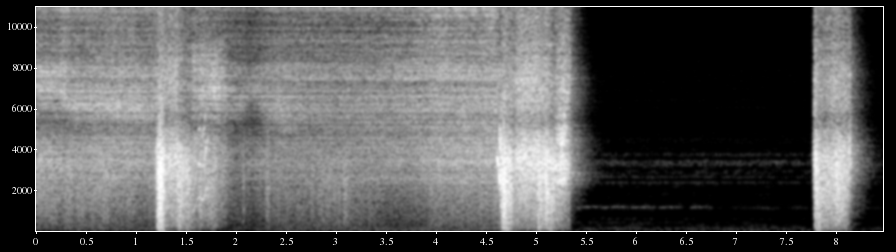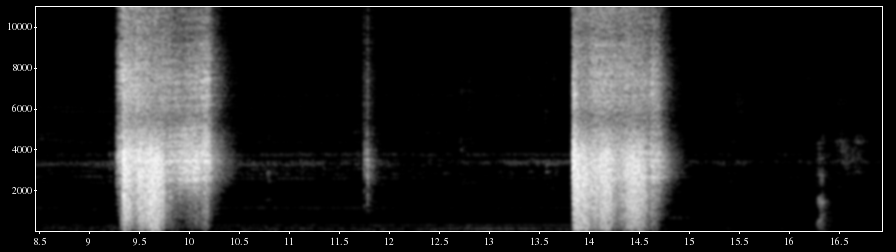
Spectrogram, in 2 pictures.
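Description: Pressurized gas hissing out of a freezer box's refrigeration pipe: a continuous hiss for about five seconds with two louder spurts, then three short blasts a few seconds apart as the pipe end is opened and closed by hand. A faint steady hum runs between the blasts.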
